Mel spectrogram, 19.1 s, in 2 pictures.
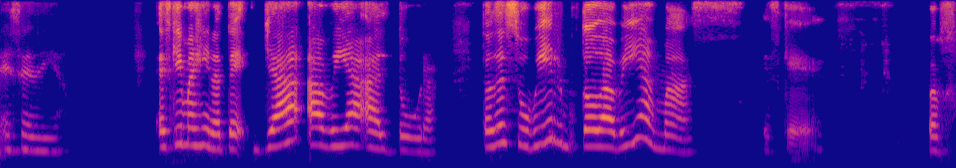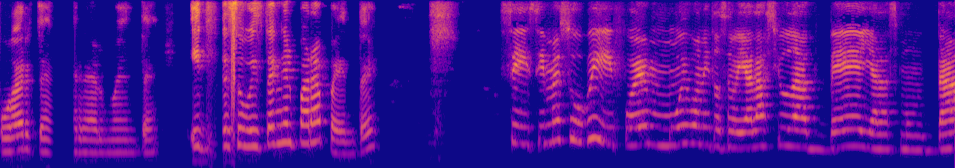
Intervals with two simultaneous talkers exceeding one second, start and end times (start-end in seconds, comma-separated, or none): none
